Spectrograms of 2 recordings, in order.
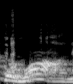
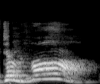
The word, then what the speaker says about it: de Waal: It's not Duval, Nathan. It's Duval. It's Dutch. So the W is pronounced as a V.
